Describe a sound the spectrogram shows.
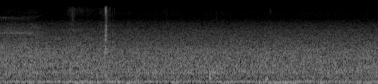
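A person climbs a metal ladder with light clanks.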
